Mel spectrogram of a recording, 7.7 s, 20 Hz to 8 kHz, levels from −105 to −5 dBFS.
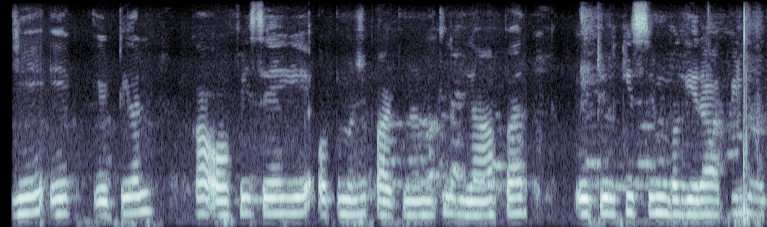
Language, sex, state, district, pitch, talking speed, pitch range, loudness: Hindi, female, Rajasthan, Jaipur, 200 Hz, 125 wpm, 190-205 Hz, -21 LUFS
